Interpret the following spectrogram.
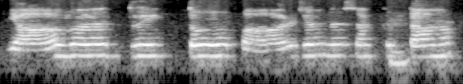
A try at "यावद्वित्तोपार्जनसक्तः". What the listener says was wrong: Again, it's not dvitto, vitto. Vitto.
